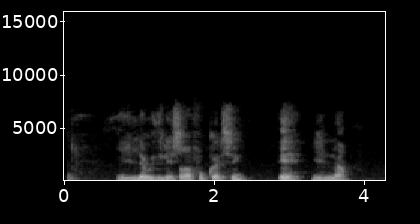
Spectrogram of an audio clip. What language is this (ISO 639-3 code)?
kab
